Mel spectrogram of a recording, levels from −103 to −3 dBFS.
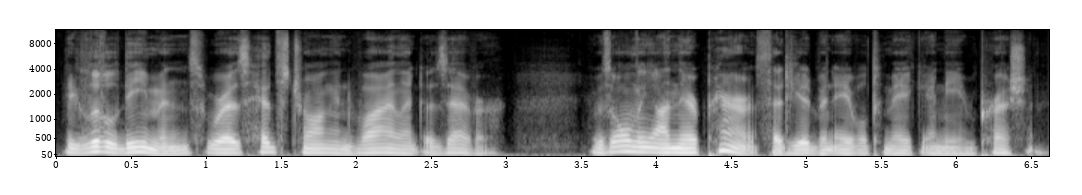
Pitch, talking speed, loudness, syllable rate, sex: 100 Hz, 225 wpm, -18 LUFS, 6.2 syllables/s, male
